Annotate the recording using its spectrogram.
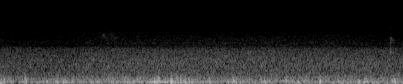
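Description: Steady low rumble of outdoor background noise, a pause with no speech.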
